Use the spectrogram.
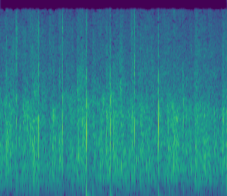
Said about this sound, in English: Round of applause for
